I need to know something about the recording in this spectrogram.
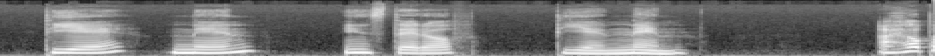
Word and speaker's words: tienen: And then we have tienen, tienen, which means they have. And again, we have nen and tie. Nen is the first syllable, tie is the second syllable.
